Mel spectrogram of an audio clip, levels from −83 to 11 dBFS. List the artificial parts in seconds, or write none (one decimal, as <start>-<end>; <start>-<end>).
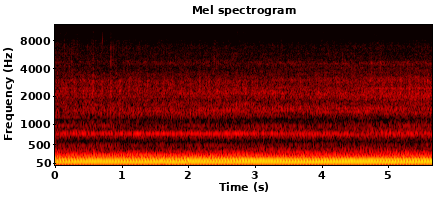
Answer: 1.6-2.0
